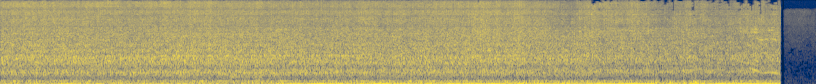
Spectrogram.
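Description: Large golf-green cooling fan running: a steady rush of air over a low hum, stopping abruptly near the end.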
